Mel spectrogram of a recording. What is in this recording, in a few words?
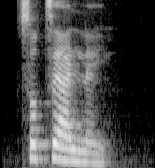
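"социальнӧй", Komi, female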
